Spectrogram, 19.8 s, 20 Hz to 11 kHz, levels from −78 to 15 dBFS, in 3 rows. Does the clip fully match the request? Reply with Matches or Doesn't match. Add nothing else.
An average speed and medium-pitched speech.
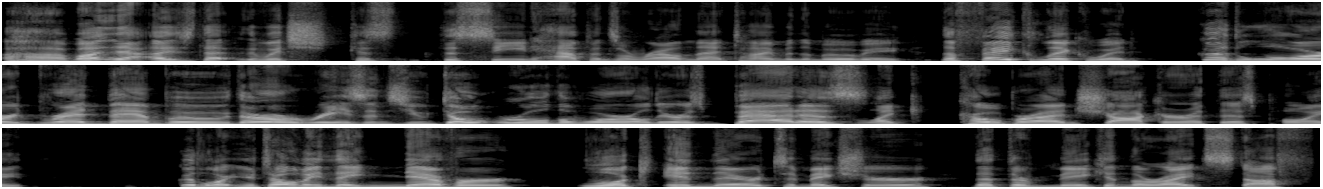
Matches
